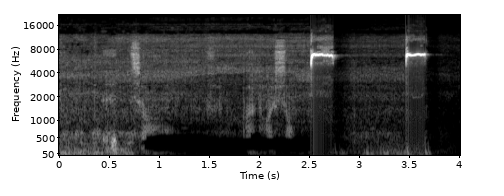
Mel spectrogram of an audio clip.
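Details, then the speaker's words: Mamod Steam Wagon fired up outdoors, boiler coming up to pressure: two short, sharp hisses about a second apart against a quiet background as it vents. Normal steam venting, not a fault. "this is normal by the way this see don't be like oh my God it's going to BL up it's fine I promise you it's fine is it's properly going now"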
